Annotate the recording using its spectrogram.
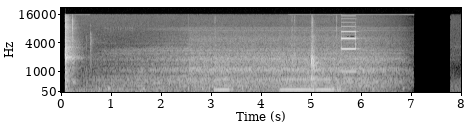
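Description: An IBM 5140 PC Convertible powering up and running its self-test: a click, then a steady hum. Two stretches of low buzzing follow, with a sharp click between them. Near the end comes one short high beep from the internal speaker, the POST beep that signals the self-test has passed.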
